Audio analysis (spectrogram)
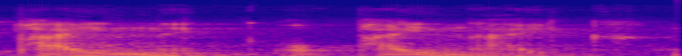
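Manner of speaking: "Painek o Painaik" with each marked i as English "eye"; wrong long-I sound. Shown as a demonstration. Teacher warns students off the long I, "Painek o Painaik" mispronounced with "eye". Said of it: "aquí no podemos decir".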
